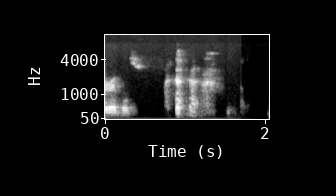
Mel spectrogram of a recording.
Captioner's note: laugh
